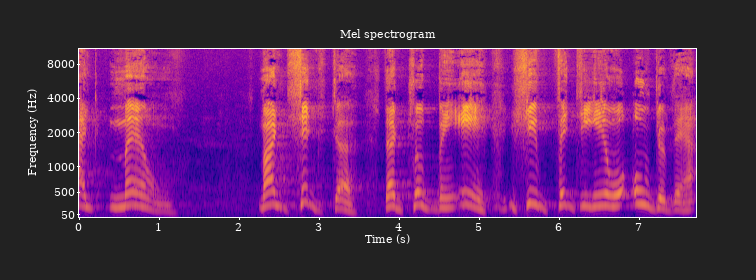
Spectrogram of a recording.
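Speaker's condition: Cerebral palsy; speech impediment

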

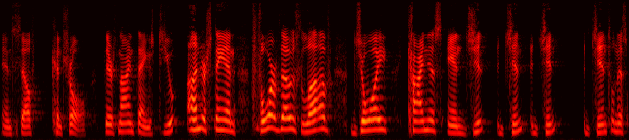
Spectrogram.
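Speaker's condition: Stuttering; stutter noticed by listeners after speaking in big church, regular youth group unaware of it; repeated sounds, prolonged sounds, blocks

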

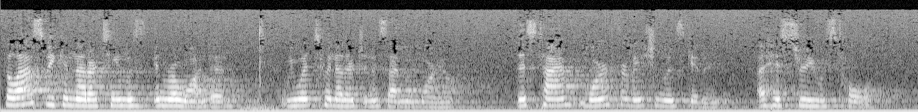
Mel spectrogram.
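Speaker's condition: No condition

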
